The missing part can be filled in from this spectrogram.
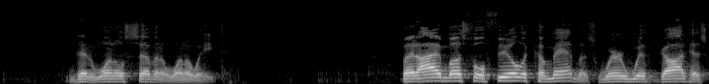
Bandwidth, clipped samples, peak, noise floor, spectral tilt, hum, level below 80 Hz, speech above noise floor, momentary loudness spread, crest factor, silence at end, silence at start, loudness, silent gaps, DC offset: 11.5 kHz; under 0.1%; -4 dBFS; -72 dBFS; -7.5 dB/octave; none; -70 dBFS; 51 dB; 11 LU; 18 dB; 0.05 s; 0.7 s; -22 LUFS; none; under 0.1%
